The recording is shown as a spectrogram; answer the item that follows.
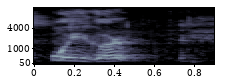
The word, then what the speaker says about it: Uyghur: Or some of them are afraid of pronouncing it because it's difficult to pronounce. It's Uyghur.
